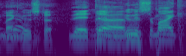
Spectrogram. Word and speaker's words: Mangusta: Mangusta.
